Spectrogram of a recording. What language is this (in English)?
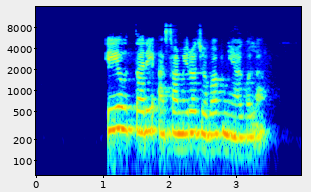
Odia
